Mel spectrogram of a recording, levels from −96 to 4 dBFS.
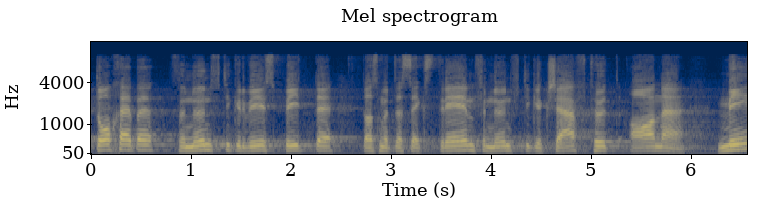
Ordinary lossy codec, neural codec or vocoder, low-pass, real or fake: none; none; 9.9 kHz; real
